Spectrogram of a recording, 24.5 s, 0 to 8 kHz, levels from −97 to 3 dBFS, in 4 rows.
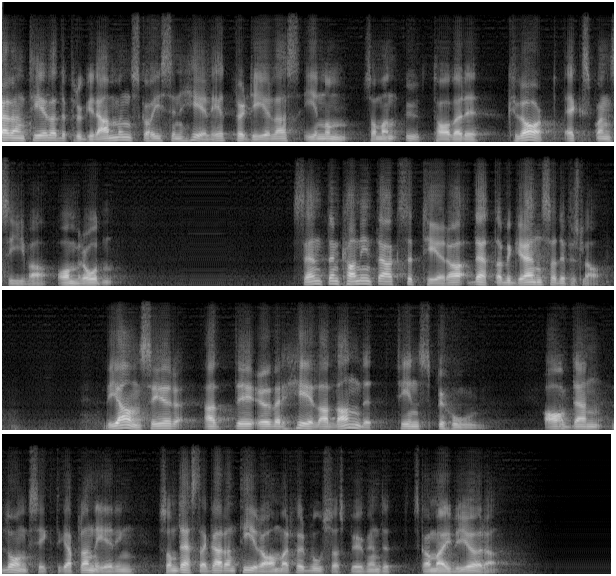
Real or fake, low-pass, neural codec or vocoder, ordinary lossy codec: fake; 7.2 kHz; codec, 16 kHz, about 1 kbps, DyCAST, with the encoder's durations; none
